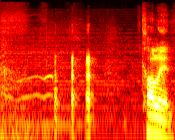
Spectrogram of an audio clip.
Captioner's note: laughs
